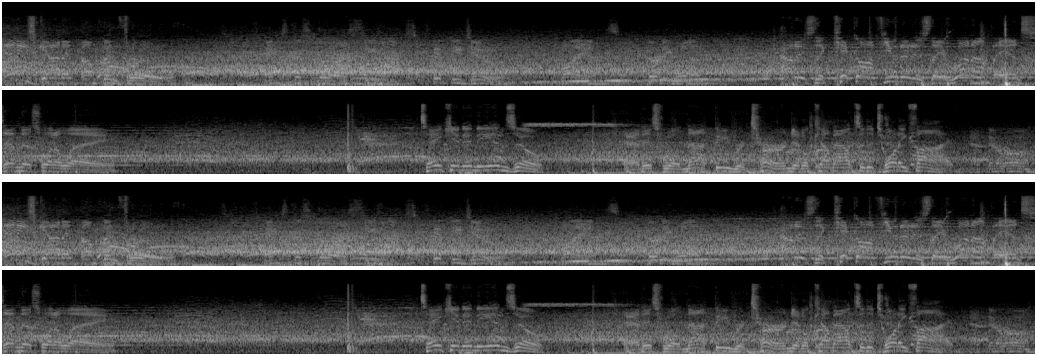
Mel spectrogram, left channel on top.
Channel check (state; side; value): normal; both; correlation 0.93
